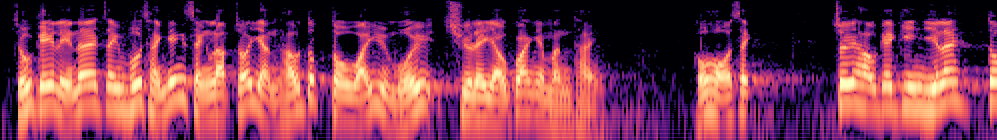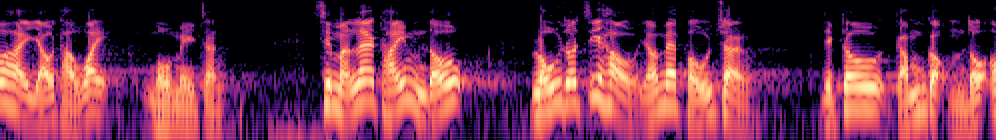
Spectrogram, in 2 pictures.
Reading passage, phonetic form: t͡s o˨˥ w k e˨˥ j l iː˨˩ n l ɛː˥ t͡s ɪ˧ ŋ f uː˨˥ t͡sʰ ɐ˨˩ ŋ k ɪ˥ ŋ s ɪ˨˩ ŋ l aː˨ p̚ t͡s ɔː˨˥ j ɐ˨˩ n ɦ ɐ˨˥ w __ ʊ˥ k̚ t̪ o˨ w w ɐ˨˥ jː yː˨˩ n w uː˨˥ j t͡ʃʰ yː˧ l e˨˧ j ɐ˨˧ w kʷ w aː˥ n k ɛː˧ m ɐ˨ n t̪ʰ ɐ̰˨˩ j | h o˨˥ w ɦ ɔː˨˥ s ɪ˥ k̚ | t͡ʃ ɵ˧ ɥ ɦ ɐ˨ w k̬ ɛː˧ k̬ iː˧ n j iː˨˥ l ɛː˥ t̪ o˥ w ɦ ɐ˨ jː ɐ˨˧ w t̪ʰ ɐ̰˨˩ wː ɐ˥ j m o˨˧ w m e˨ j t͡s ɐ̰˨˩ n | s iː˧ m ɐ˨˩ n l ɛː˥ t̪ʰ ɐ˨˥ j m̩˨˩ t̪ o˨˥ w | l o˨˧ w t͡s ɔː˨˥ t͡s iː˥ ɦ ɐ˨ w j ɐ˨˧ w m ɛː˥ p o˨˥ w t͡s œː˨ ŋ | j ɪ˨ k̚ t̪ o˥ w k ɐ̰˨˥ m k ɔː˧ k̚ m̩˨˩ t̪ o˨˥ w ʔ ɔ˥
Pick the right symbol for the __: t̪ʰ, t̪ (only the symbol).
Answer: t̪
